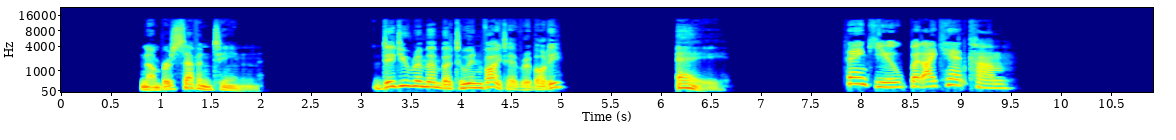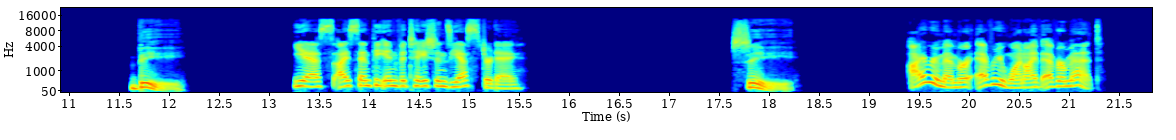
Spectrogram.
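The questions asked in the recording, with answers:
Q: Did you remember to invite everybody?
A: B: Yes, I sent the invitations yesterday.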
